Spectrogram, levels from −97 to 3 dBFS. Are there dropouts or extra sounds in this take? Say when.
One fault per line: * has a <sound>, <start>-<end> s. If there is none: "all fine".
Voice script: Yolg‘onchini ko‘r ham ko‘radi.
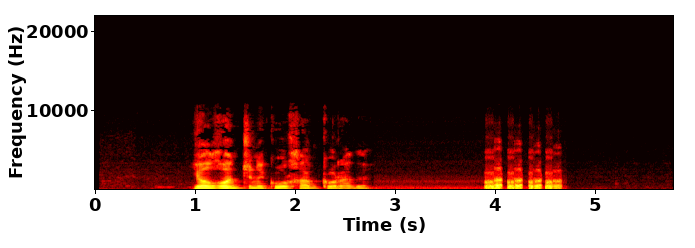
* has a laugh, 3.9-4.7 s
